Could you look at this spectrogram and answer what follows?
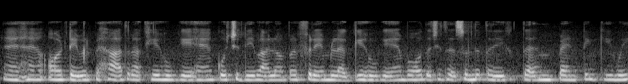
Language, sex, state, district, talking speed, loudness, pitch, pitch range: Hindi, female, Bihar, West Champaran, 220 wpm, -14 LUFS, 215 Hz, 205-220 Hz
